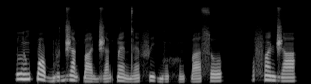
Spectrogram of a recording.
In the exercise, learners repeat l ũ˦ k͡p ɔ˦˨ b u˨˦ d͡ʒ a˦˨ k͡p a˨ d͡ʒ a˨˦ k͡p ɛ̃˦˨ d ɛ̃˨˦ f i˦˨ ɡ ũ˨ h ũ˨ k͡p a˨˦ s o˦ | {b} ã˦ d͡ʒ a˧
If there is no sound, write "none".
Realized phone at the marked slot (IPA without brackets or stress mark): f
